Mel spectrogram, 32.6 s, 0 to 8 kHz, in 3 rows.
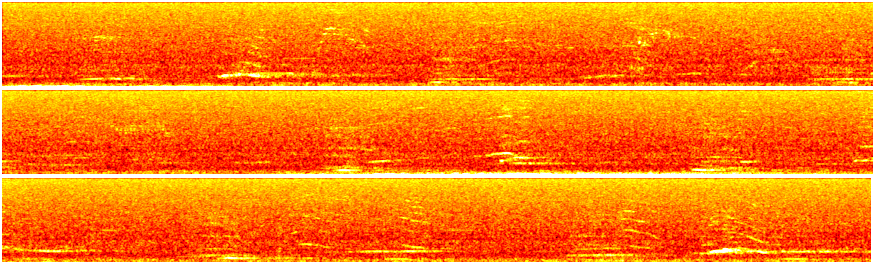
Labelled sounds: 17.0	17.3	humpback whale, 2.9 to 3.2 kHz
29.5	30.0	humpback whale, 0.83 to 1.2 kHz

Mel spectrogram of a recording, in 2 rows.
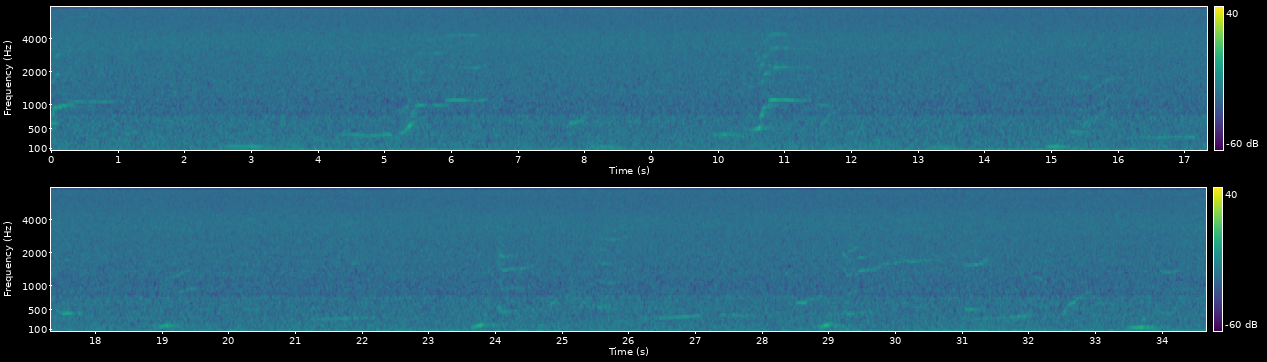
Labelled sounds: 0.0	0.6	humpback whale, 0.80 to 6.4 kHz
5.4	6.5	humpback whale, 0.80 to 4.4 kHz
10.6	11.3	humpback whale, 0.80 to 4.5 kHz
19.2	19.4	humpback whale, 1.2 to 1.4 kHz
24.1	24.4	humpback whale, 1.3 to 1.5 kHz
29.4	30.4	humpback whale, 1.3 to 1.7 kHz
31.0	31.4	humpback whale, 1.5 to 1.8 kHz
34.0	34.3	humpback whale, 1.3 to 1.4 kHz

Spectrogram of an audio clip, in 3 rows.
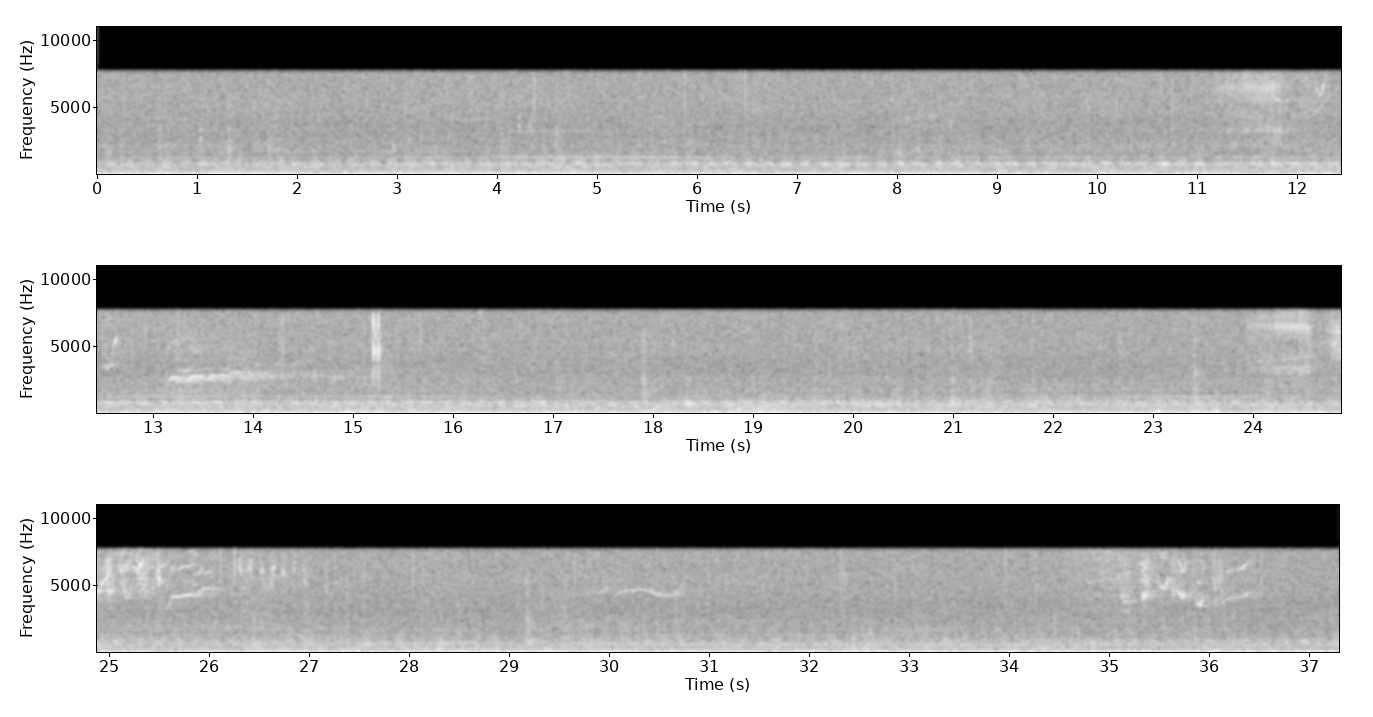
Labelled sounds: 13.0	14.3	killer whale, 1.5 to 4.0 kHz

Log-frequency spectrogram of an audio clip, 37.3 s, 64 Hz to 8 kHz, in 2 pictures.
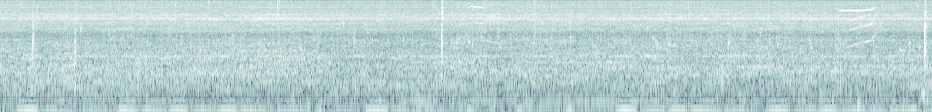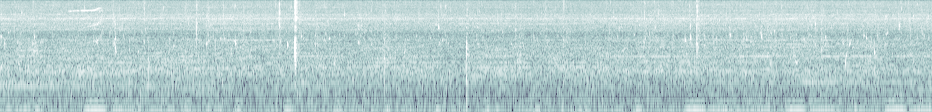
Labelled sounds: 9.1	10.1	killer whale, southern resident, L pod, call S02iii, 1.1 to 8.0 kHz
16.7	17.6	killer whale, southern resident, L pod, call S19, 0.86 to 8.0 kHz
20.0	20.7	killer whale, southern resident, L pod, call S19, 0.95 to 8.0 kHz

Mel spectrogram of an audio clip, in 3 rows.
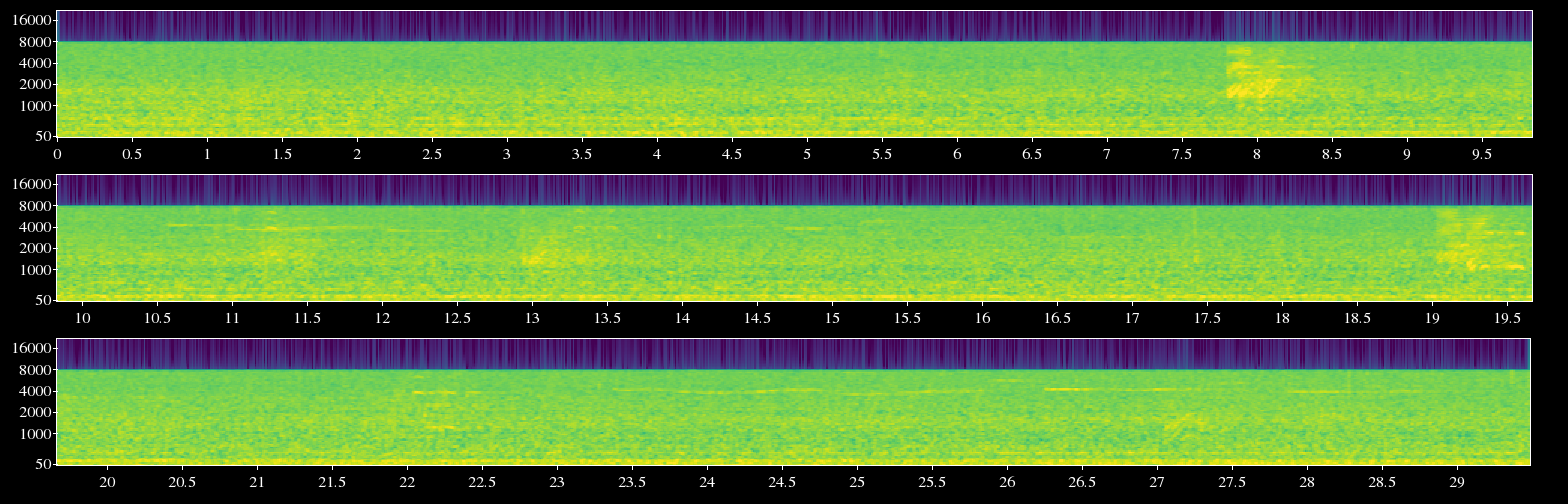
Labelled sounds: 10.9	11.8	killer whale, southern resident, 1.4 to 4.3 kHz
18.9	19.7	killer whale, southern resident, 1.0 to 6.8 kHz

